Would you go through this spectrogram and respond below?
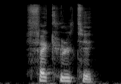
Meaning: plural of faculté
- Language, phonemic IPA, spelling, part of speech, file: French, /fa.kyl.te/, facultés, noun, LL-Q150 (fra)-facultés.wav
